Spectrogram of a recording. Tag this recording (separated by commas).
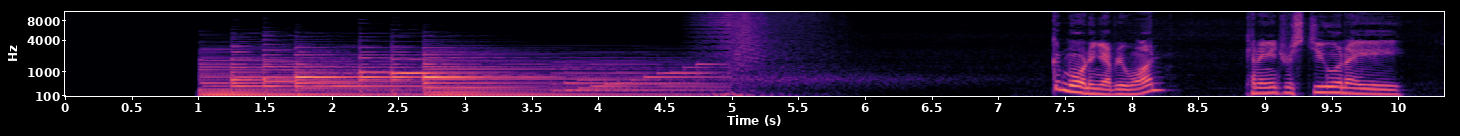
Speech, Music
